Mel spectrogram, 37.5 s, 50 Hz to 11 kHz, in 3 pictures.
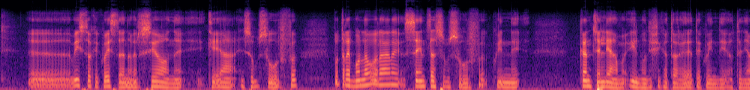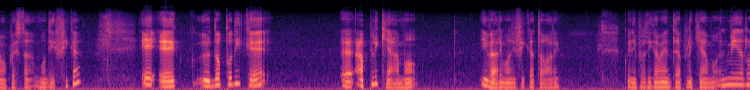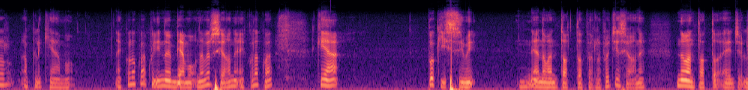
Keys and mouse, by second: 0.3 Tab, 1.6 Tab, 6.6-12.0 drag, 23.3-28.0 drag, 28.6 Tab, 31.0 a, 31.3 a.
